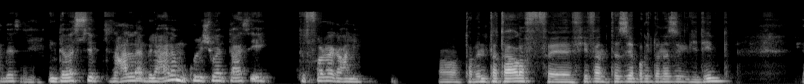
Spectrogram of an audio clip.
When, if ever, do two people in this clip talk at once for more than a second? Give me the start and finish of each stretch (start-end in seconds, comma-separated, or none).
none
